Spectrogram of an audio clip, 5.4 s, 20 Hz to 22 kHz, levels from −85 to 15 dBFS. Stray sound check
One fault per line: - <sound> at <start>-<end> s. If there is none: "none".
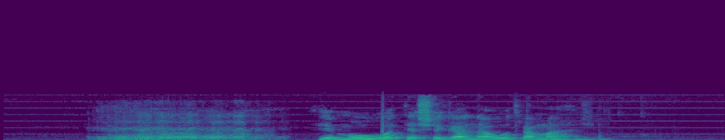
- laugh at 0.6-2.2 s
